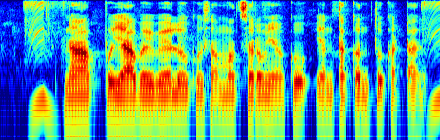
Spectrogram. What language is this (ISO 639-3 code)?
tel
